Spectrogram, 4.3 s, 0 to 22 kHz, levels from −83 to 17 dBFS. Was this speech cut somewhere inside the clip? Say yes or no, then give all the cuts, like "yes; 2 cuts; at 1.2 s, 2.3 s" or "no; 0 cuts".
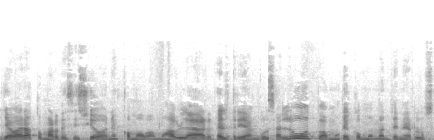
yes; 4 cuts; at 1.4 s, 2.1 s, 2.7 s, 3.4 s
